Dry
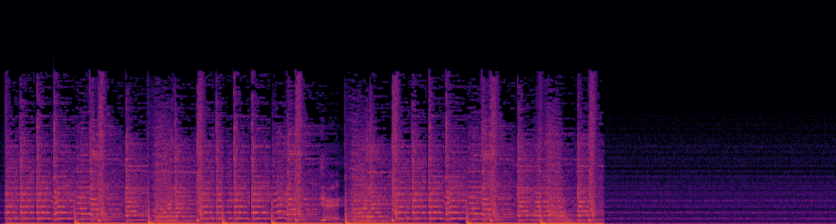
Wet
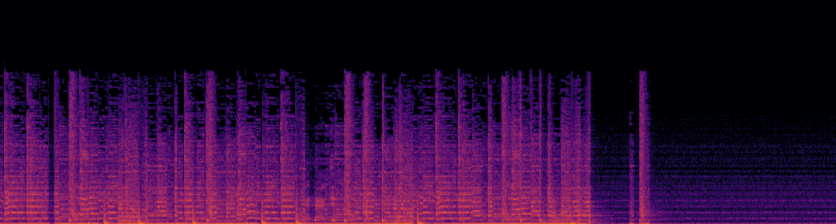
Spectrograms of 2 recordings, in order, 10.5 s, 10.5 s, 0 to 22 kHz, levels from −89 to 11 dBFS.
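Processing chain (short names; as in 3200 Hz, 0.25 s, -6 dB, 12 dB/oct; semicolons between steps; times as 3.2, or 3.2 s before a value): slices in reverse order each 0.123 s, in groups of 6; FDN reverb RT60 0.81 s, low-frequency decay 0.9×, high-frequency decay 0.45×, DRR 13.5 dB; gain -1.5 dB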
